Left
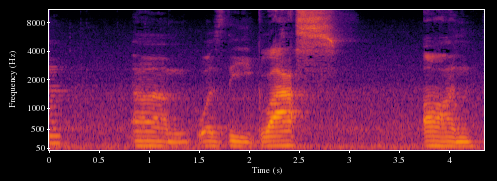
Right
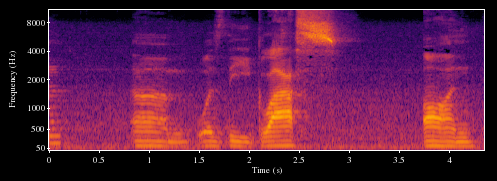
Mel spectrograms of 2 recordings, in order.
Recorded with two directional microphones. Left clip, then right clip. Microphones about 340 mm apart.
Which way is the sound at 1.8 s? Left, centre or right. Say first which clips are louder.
Right 5 dB; centre.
